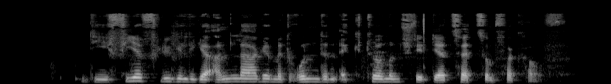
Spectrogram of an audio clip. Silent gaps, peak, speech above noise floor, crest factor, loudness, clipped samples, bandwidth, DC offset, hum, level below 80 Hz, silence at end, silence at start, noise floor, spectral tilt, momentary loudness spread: none; -6 dBFS; 41 dB; 22 dB; -28 LUFS; under 0.1%; 11.5 kHz; under 0.1%; none; -78 dBFS; 0.45 s; 0.9 s; -69 dBFS; -4 dB/octave; 12 LU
